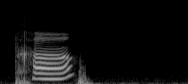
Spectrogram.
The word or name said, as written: Trin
